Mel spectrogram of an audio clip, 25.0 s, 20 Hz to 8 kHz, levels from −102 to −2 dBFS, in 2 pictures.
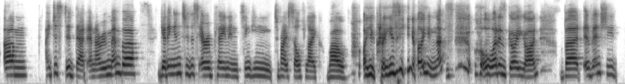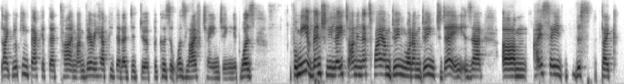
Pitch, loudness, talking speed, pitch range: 225 Hz, -20 LUFS, 175 wpm, 200-255 Hz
